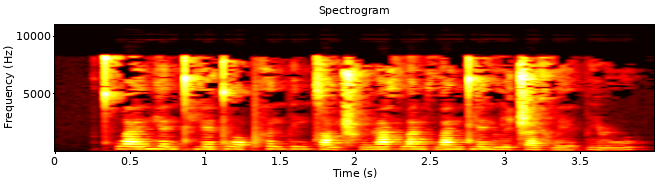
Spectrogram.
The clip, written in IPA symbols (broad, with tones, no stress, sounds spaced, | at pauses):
t̪ʰ w a˧˥ ɪ̯ n̪ j ɛ˨˩ n t̪ʰ j ɛ˧˥ t̪ w ɔ˧˥ pʰ ə˥˧ n p i˥˩ n t͡s ɑ˨˩ ŋ ʈ͡ʂʰ ɤ˦ ŋ ɻ ä˥˧ x w a˥˩ n x w a˥ n t̪ j ɛ˥˧ n l i˥˧ ʈ͡ʂ a˥˩ ɪ̯ x w e˧˥ ɪ̯ p i˨˩ ɻ u˧˥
